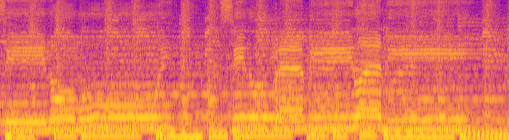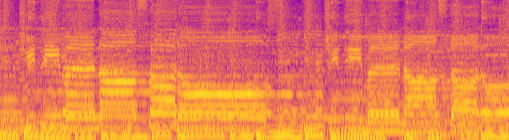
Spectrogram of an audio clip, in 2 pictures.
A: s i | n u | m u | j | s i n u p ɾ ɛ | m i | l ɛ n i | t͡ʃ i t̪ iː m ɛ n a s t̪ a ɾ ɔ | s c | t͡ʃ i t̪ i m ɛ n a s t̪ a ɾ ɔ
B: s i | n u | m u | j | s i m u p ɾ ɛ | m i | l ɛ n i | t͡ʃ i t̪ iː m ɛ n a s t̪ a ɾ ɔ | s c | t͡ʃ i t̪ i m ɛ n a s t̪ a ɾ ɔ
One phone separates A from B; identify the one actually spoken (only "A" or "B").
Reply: A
